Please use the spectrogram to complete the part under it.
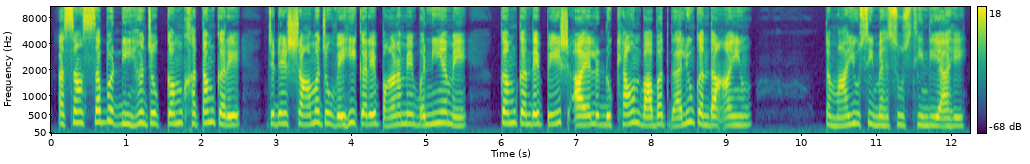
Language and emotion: Sindhi, sad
